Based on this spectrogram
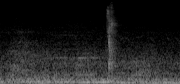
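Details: Abandoned 1990 Yamaha XV1100 Virago: pressing the starter gives one sharp solenoid click, then silence with no cranking, and the oil and fuel lights come on. Cause unknown. Starter clicks, no crank.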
